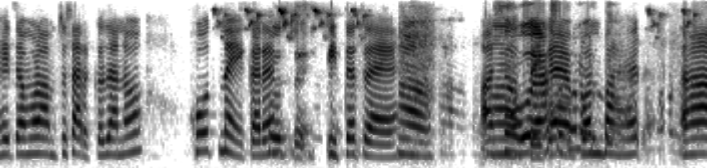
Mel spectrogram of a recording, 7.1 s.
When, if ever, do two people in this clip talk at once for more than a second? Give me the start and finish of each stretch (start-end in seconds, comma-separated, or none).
4.9-6.2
